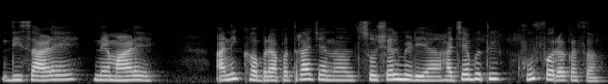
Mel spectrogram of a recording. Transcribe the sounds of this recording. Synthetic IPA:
d̪isaɭenɛmaɭe | a̰ɽ̃ikʰəbɾapət̪ɾat͡ɕɛnəlsoɕəlmiɽijaɦat͡ɕɛ̃bʱət̪ikʰuːbfəɾəkasa

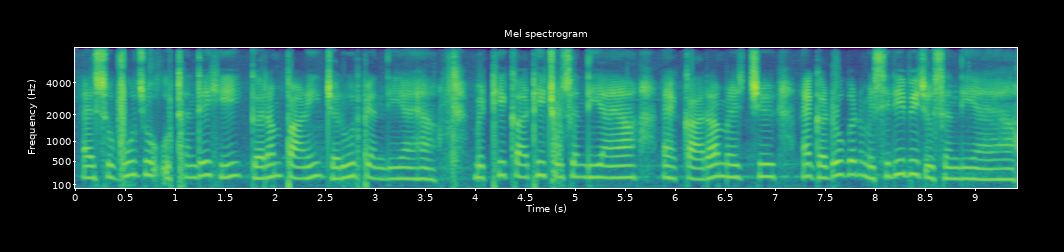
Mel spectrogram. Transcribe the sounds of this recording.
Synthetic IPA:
ɛ̃ːsʊbʱud͡ʑoːʔʊ̰t̪ʰə̃nd̪ehiːɡɐɾəmpaːɽ̃izɐɾuːɾpijə̃nd̪iaːɦijãːmɪʈʰikaːʈʰit͡ɕuːsə̃nd̪iaːɦijãɛ̃ːkaːɾamɪɾɪt͡ɕɛ̃ːɡɐɖoɡɐɽmɪsɾibʱɪt͡ɕuːsə̃nd̪iaːɦijãː

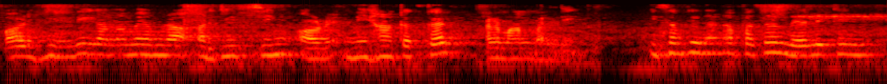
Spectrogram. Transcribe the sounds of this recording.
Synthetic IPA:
ɔːɾɦɪ̃nd̪iɡaːnãmẽɦɐmɾaʔɐɾd͡ʒiːt̪sɪ̃ŋɡɔːɾnɪɦakəkːəɾɐɾmaːnmɐld̪ḭː | ɪsɐb̚kiɡaːnapɐsə̃nd̪ɦɛːleːkɪn

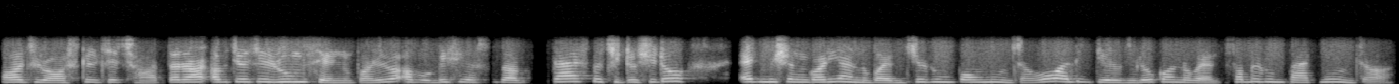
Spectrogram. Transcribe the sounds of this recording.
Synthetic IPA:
ɦʌd͡zuɾɦʌskilt͡sʌ̃j̃t͡sʰʌt̪ʌɾʌʔːbʌt̪jot͡saĩɾumseɾnupʌɾjoʔʌbʌbesid͡zʌst̪ot̪ʌprajast̪ot͡sʰiʈot͡sʰiʈoeɖmisʌnɡʌɾiɦannubʱʌebʌnt͡sʌĩrumpawnuɦunt͡sʰʌɦoʌd̪ik̚d̪ʱeɾonilokɡʌrnubʱʌeʌnt̪ʌ̥sʌbʌjrumpak̚nʌjɦunt͡sʰʌ̰

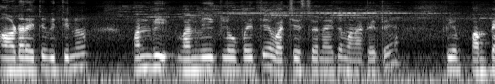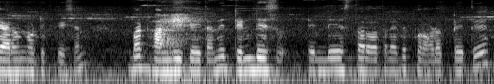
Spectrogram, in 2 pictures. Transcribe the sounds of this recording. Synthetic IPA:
aːɾɖɐɾɐjt̪eːʋit̪ːinuʋɐnʋiːʋɐnʋiːkloːp̬ɐjt̪eːʋɐt͡ʃːeːst̪uɐnɐːjt̪eːmɐnɐkɐjt̪eːpipɐmpaːɾunoːʈipʰi̥keːʂɐn | bɐʈʋɐnʋiːkɐjt̪eɐnd̪iʈeɳɖeːs | ʈeɳɖeːst̪ɐɾʋaːt̪ɐnɐjt̪eːpɾaːɖɐk̚ʈɐjt̪eː

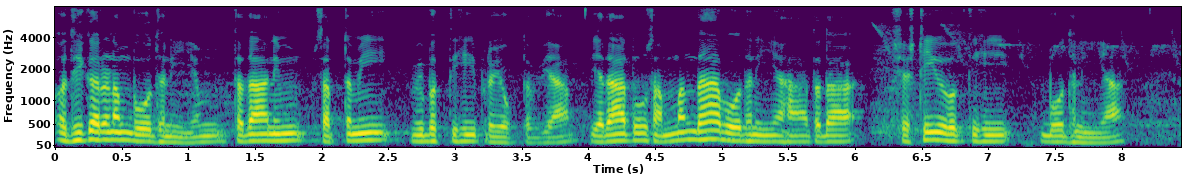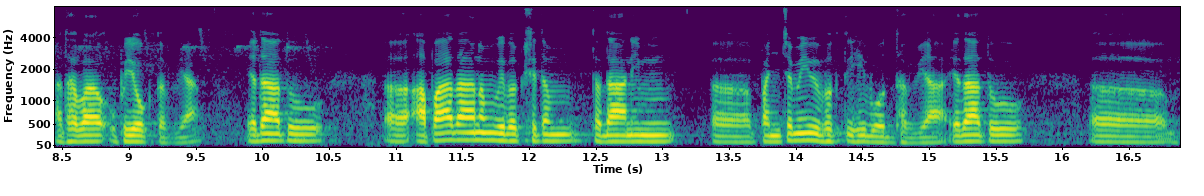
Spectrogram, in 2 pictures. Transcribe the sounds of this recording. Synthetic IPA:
ɐd̪ʱikɐɾɐɳɐmboːd̪ʱɐniːjɐmt̪ɐd̪aːnimsɐp̚t̪ɐmiʋibʱɐk̚t̪iɦipɾɐjoːk̚t̪ɐʋjaːjɐd̪aːt̪usɐmbɐnd̪ʱaːɐboːd̪ʱɐniːjɐɦɐ̆t̪ɐd̪aːʃɾɐʂʈʰiːʋibʱɐk̚t̪iɦi | boːd̪ʱɐniːjaː | ɐt̪ʰɐʋaːupɐjoːkt̪ɐʋjaː | jɐd̪aːt̪u | ɐ̰paːd̪aːnɐmʋibɐkʂit̪ɐmt̪ɐd̪aːnim | pɐɲt͡ʃɐmiʋibʱɐk̚t̪iɦiboːd̪ʱɐʋja̰ːjɐd̪aːt̪u

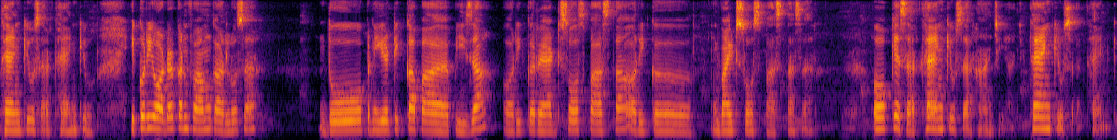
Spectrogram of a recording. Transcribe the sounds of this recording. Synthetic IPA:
t̪ʰɛ̃ːŋkjusə̰ɾt̪ʰɛ̃ːŋkjuːɪkoɾiɔːɾɖəɾkənfəɾmkɐɾlosəɾ | d̪oːpəniːɾʈɪkːappiːzaɔːɾɪkɾɛːɖsoːspaːst̪aɔ̰ːɾɪk | ʋaːɪʈsoːspaːst̪asə̰ɾ | oːkesə̰ɾt̪ʰɛ̃ːŋkjuːsə̰ɾɦã̰ːd͡ʒḭːɦã̰ːd͡ʒiːt̪ʰɛ̃ːŋkjuːsəɾt̪ʰɛ̰̃ːŋkju

